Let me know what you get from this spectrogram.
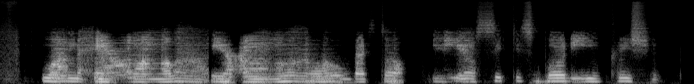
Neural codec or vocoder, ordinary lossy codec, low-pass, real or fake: codec, 44.1 kHz, 0.9 kbps, DAC; none; none; fake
